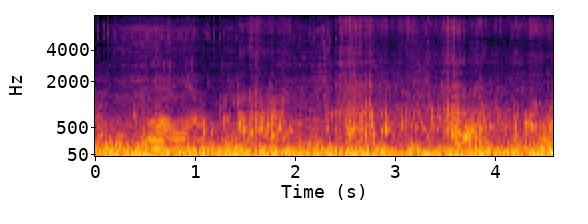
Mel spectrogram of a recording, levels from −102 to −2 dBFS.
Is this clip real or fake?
real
